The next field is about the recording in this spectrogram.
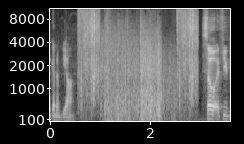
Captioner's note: lightning strike and thunder clap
